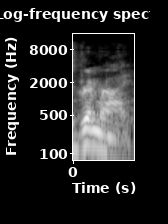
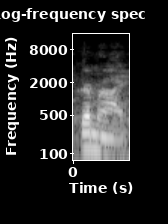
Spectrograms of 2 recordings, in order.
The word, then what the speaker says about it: Grimrye: It was Grimrye. Grimrye. I remember because I like rye bread, and I'm right.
